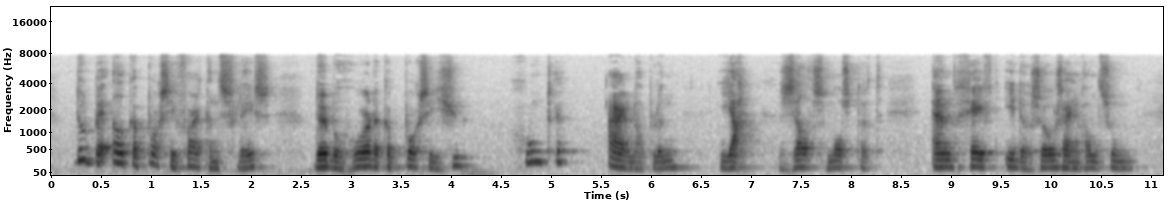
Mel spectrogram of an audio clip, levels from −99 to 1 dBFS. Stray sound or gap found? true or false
false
